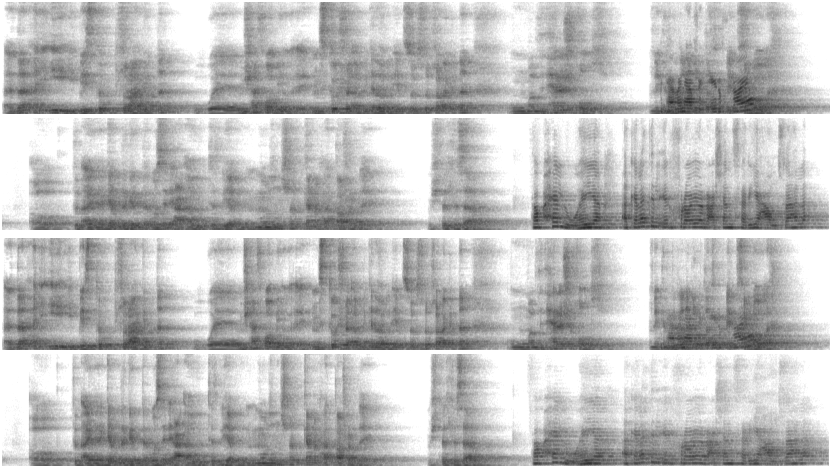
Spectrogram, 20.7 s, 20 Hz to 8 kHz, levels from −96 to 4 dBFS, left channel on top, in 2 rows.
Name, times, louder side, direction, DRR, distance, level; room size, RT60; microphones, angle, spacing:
voice 1, 0.0-2.1 2.6-7.5 8.1-9.7 10.7-15.0 15.7-16.3, right 1 dB, 45° right, -1 dB, 1.2 m, -27 dB
voice 2, 8.3-9.4 17.0-20.4, left 5 dB, 40° left, 9 dB, 0.4 m, -22 dB
8.2 x 5.2 x 3.3 m, 1.2 s
head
